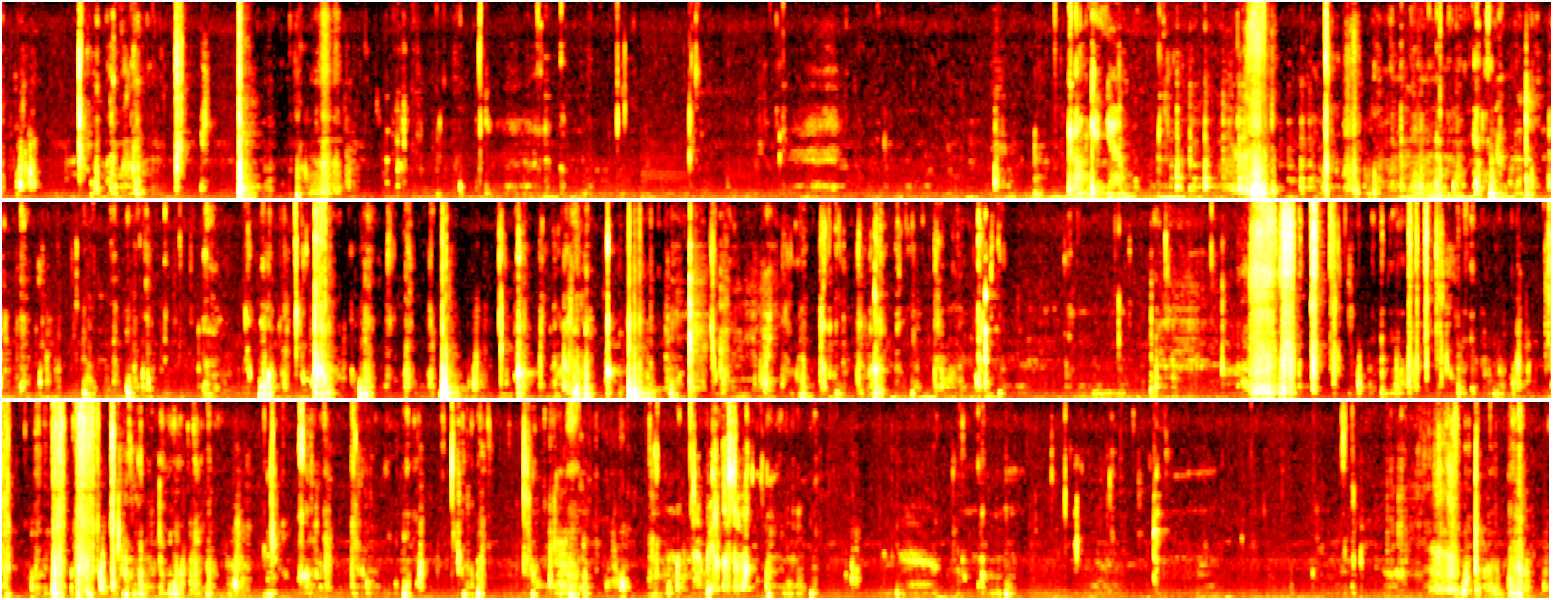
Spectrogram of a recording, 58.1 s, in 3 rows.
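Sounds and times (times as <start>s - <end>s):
wet chewing and mouth smacks: 35.4s - 58.0s.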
